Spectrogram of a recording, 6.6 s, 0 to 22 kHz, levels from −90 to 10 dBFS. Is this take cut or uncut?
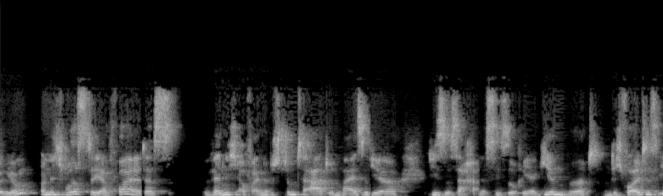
cut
